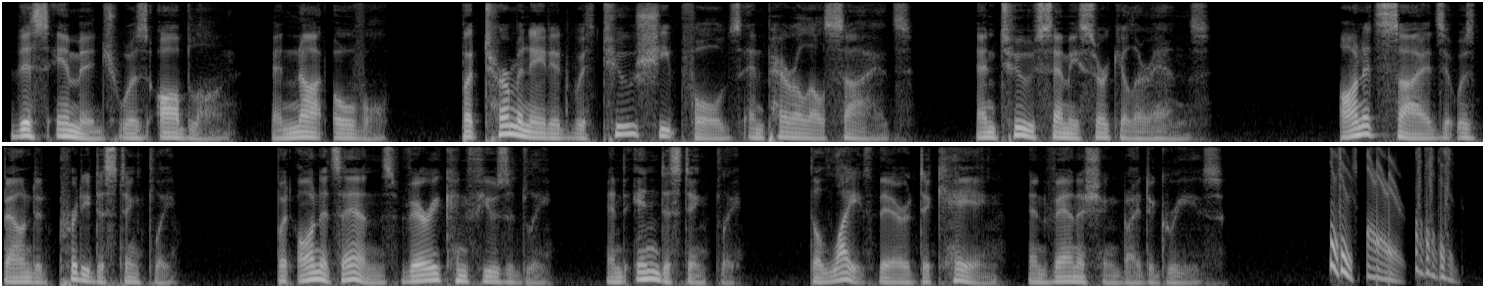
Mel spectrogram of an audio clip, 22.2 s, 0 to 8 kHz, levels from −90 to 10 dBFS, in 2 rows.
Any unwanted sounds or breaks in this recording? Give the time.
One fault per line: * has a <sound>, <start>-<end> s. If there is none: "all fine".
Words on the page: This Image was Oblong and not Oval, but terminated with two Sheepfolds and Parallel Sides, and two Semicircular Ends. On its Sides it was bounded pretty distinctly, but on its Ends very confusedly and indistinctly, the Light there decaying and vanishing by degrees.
* has a chirp, 21.1-22.1 s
